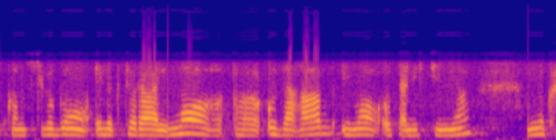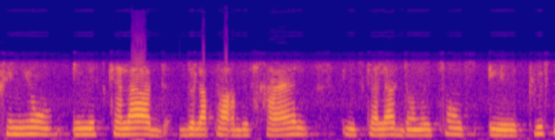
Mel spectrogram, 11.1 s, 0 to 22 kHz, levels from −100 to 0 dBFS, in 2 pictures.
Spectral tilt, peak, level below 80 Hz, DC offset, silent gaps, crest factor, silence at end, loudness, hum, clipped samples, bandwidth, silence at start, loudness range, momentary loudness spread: -8 dB/octave; -10 dBFS; -66 dBFS; under 0.1%; none; 16 dB; 0 s; -26 LUFS; none; under 0.1%; 7.6 kHz; 0.05 s; 3 LU; 10 LU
